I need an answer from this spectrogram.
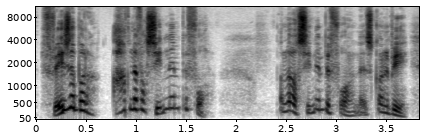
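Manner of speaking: high, eager and delighted; a fan thrilled about a new opponent, pitch up high; excited. Real, not acted. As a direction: bubble over about the new fixture.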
